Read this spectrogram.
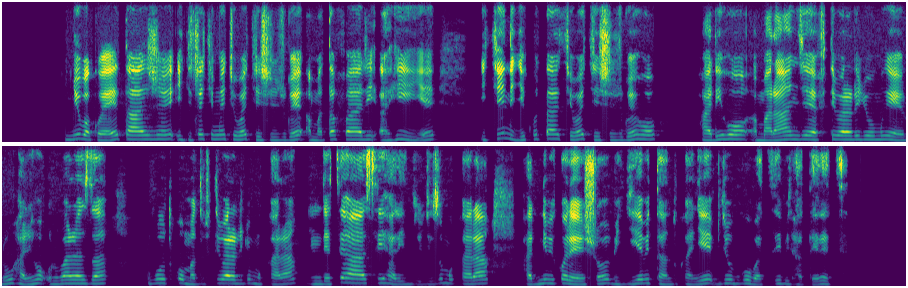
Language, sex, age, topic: Kinyarwanda, female, 25-35, finance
